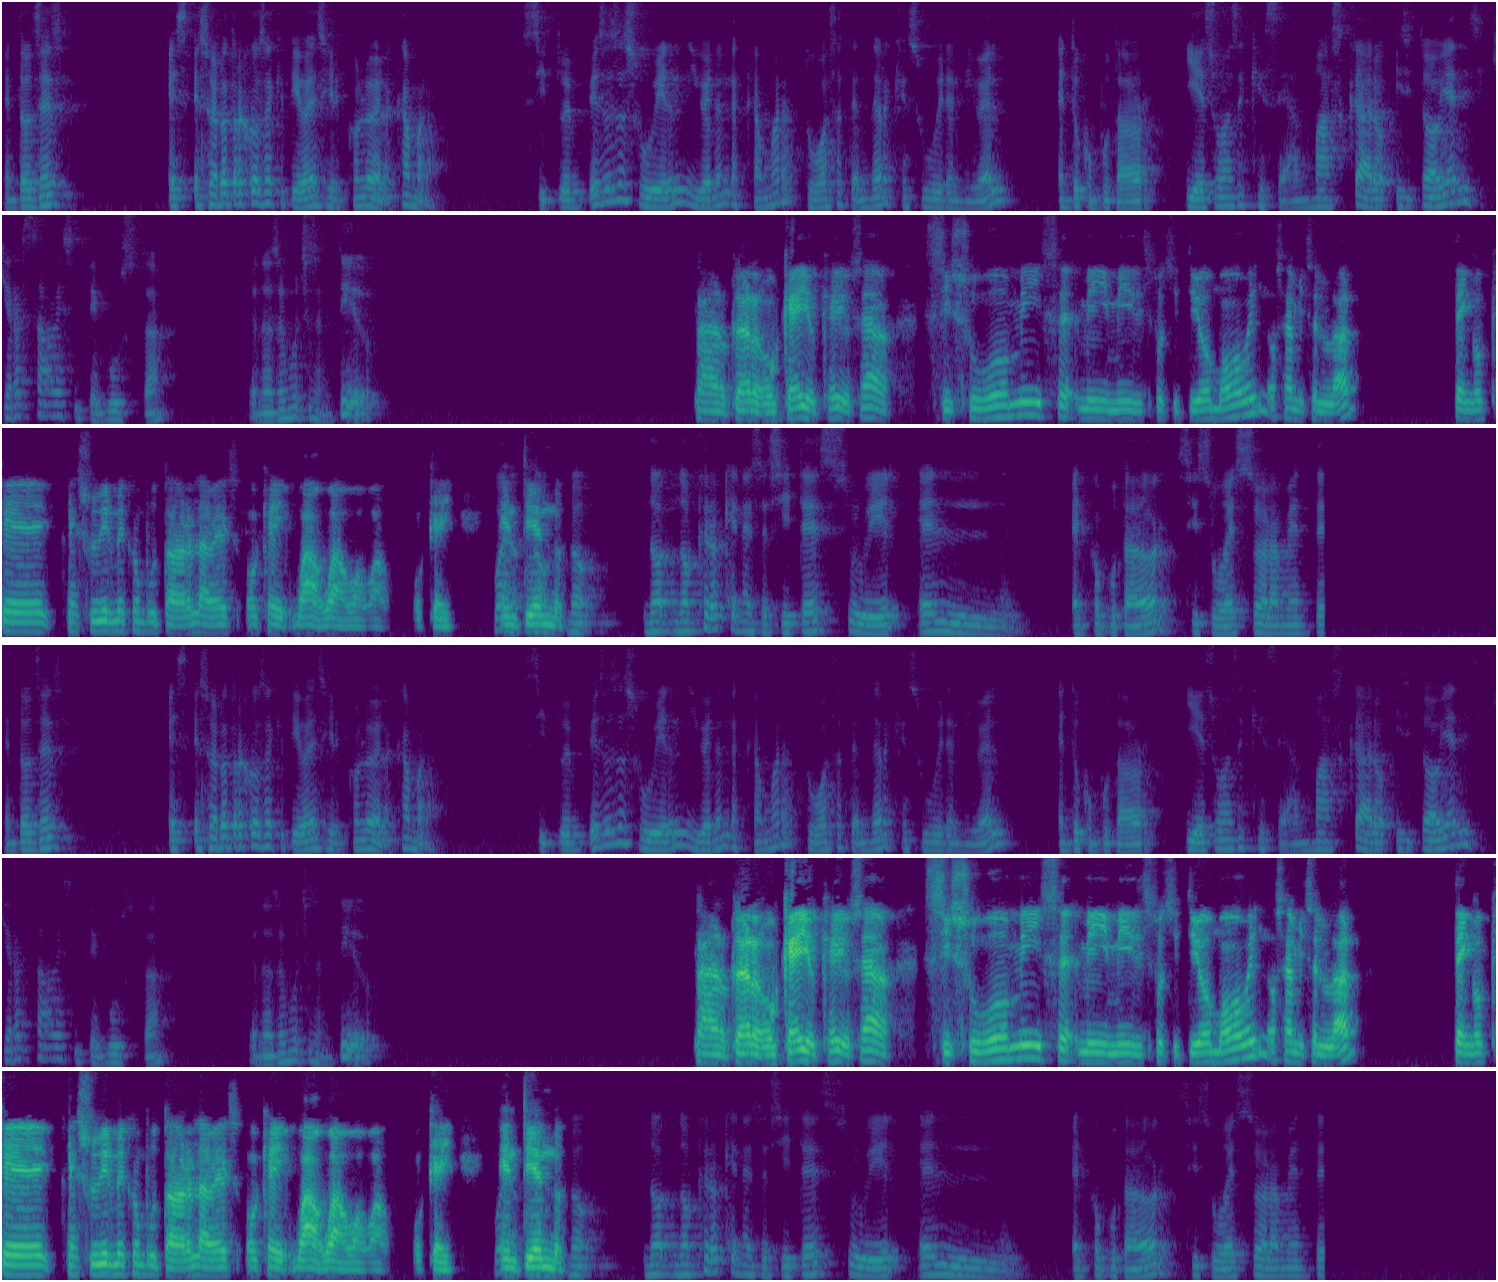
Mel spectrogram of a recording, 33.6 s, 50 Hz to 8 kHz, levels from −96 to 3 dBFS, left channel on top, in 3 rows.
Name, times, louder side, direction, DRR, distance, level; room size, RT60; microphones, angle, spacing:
voice 1, 0.0-0.6 1.2-3.3 3.9-7.6 7.9-12.5 13.1-14.1 16.9-17.1 26.1-26.9 27.2-30.1 30.4-32.3, left 2 dB, 50° left, 2.4 m, -54 dB
voice 2, 16.4-21.4 22.1-25.3 25.6-25.8 26.1-26.6, right 9 dB, 65° right, 0.3 m, -32 dB
head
